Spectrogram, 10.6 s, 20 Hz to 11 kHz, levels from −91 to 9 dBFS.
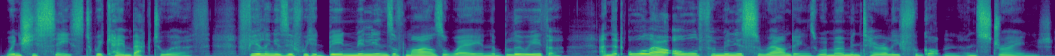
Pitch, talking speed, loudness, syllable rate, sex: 205 Hz, 195 wpm, -17 LUFS, 5.4 syllables/s, female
